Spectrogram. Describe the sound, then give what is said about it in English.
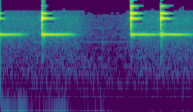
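Three bright metallic pings from a finger flicking a beer can, each ringing briefly with a sustained tone; the first stands alone, the last two come close together. Clear, no talking. “That's me flicking a beer can.”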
